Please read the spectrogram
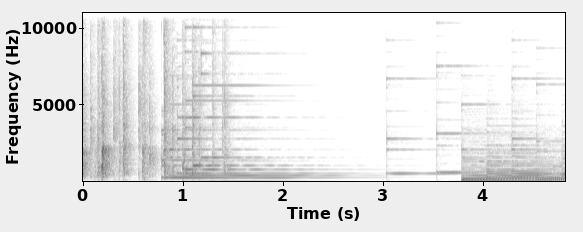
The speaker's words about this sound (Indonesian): Ya, tepuk tangan untuk anak-anak.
